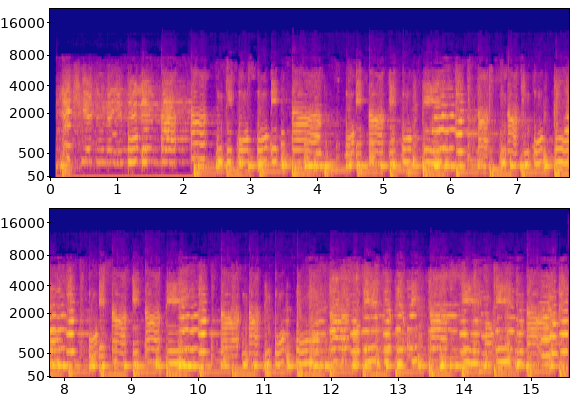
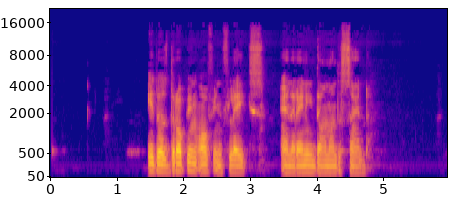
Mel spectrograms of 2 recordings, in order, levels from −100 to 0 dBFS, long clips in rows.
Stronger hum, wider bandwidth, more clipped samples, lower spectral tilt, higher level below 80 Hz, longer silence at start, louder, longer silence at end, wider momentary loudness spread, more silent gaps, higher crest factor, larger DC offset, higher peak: neither; second, 8 kHz vs 15.5 kHz; neither; first, -6.5 dB/octave vs -4.5 dB/octave; first, -34 dBFS vs -66 dBFS; second, 0.1 s vs 1.45 s; first, -17 LUFS vs -21 LUFS; second, 0 s vs 1.15 s; second, 6 LU vs 10 LU; neither; second, 14 dB vs 20 dB; neither; about the same, -2 dBFS vs -4 dBFS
